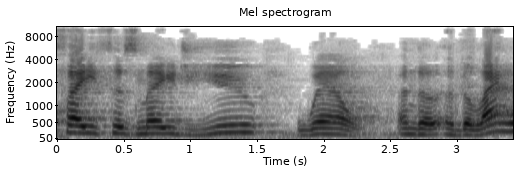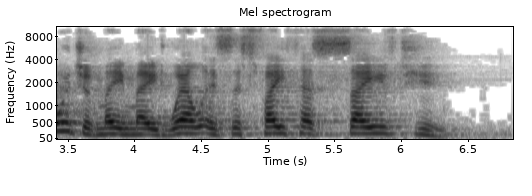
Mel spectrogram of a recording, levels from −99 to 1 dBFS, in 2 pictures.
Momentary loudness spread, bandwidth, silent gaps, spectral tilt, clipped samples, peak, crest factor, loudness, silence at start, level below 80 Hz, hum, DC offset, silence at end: 12 LU; 10.5 kHz; none; -4.5 dB/octave; under 0.1%; 0 dBFS; 14 dB; -15 LUFS; 0 s; -54 dBFS; none; under 0.1%; 0.45 s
